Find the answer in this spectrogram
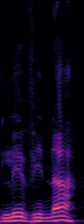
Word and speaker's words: Levinas: Eh, Levinar, Levinar, ele dizia a respeito da da problemática do R, você pronunciou corretamente Leviná, mas na verdade tem um S no fim, né?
